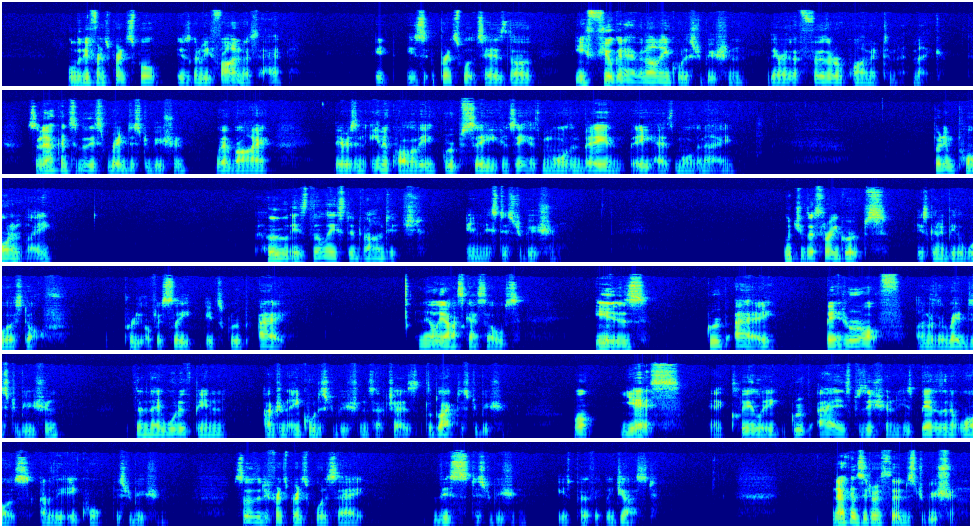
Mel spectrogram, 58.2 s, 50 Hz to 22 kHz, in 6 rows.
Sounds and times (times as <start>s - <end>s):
Inside, small room: 0.0s - 58.2s
Speech: 0.7s - 3.0s, 3.8s - 17.1s, 19.0s - 20.0s, 22.0s - 25.1s, 27.3s - 29.8s, 30.4s - 32.0s, 33.2s - 34.4s, 35.1s - 35.6s, 36.2s - 39.5s, 40.2s - 44.0s, 44.6s - 50.2s, 50.9s - 52.2s, 52.9s - 55.2s, 56.8s - 58.2s.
